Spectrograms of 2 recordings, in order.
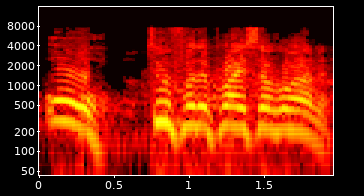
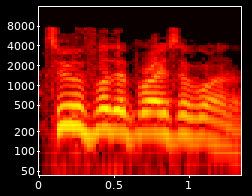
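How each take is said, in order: First: Higher and louder, delighted; excited exclamation. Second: A bit higher and louder, still excited; amused repeat. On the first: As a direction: cry it out happily at the double question. Two guests asked at once. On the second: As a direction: echo the joke with a grin. Repeating the joke. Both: Real, not acted.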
